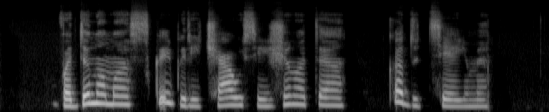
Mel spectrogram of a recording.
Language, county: Lithuanian, Kaunas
